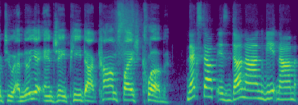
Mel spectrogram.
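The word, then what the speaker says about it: Da Nang: But I can assure you it's pronounced daang kind of mono monotoned with equal emphasis on both words.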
